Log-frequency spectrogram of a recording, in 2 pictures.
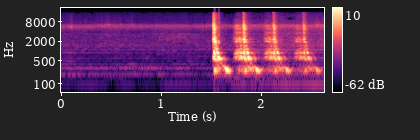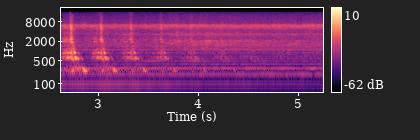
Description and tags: An experimental sound I did while messing with Audacity. Just like I did in that end sound, I just used my table to do the sound, but instead of pounding, I tapped it (man, my table is kinda useful for SFX. XD)
And after that, I added the vocoder, some reverb, and the echo effect then viola! This effect was born!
